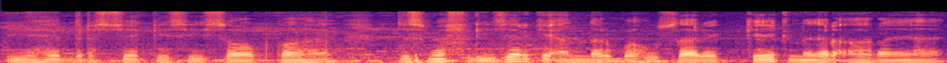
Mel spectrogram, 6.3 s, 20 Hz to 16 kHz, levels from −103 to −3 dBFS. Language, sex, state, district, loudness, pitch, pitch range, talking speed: Hindi, male, Uttar Pradesh, Lalitpur, -17 LUFS, 110 Hz, 105-120 Hz, 160 wpm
